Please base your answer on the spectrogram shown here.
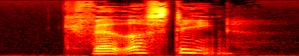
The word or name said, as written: kvadersten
